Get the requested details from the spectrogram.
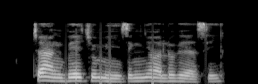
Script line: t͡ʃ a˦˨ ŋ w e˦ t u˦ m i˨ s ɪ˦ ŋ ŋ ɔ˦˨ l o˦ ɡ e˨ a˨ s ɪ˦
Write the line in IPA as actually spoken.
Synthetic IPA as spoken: t͡ʃ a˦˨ ŋ b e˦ t͡ʃ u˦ m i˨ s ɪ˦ ŋ ɲ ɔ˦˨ l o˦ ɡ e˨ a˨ s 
